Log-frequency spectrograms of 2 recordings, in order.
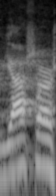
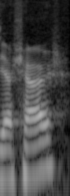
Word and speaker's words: Yashar: My name is Yashar and I'm from Turkey. If you're not pronouncing it correctly, it doesn't matter. You can call me as Yasha or what you want to do.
